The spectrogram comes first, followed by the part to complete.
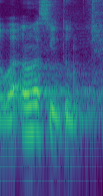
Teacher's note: व अंसितु, नून में इख्फा हो रहा, नून के आवाज़ को नाक में छुपा कर पढ़ेंगे। सौद हुरूफ मुस्तालिया में से पुर पढ़ेंगे, तू में वाव मद्दा है, एक अलिफ के बराबर खींचेंगे।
